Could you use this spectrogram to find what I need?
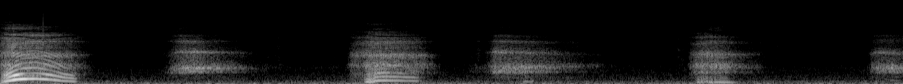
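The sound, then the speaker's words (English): Three big deep breaths, each a voiced gasping sigh followed by a softer airy exhale, spaced evenly and heard alone without talk. “Let's take three big breaths and think of three good things.”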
